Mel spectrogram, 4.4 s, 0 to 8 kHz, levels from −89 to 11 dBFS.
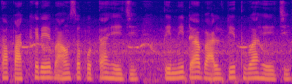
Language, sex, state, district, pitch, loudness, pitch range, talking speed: Odia, female, Odisha, Khordha, 140 Hz, -21 LUFS, 130-150 Hz, 125 wpm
